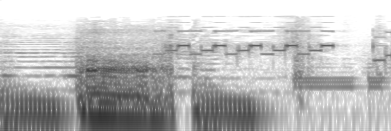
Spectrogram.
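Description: A mobile phone rings indoors with a loud, steady electronic ringtone made of repeated tonal bursts that run through the whole two seconds, with no talking over it.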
